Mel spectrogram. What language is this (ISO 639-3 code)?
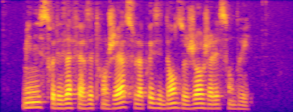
fra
